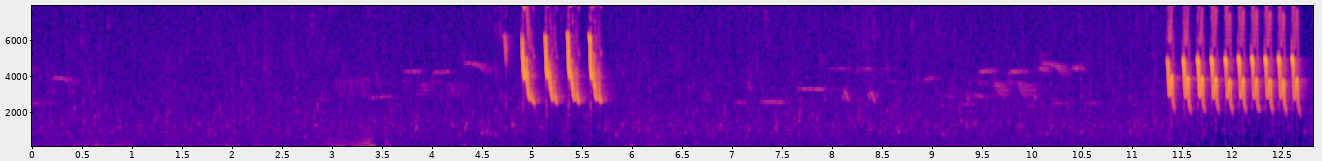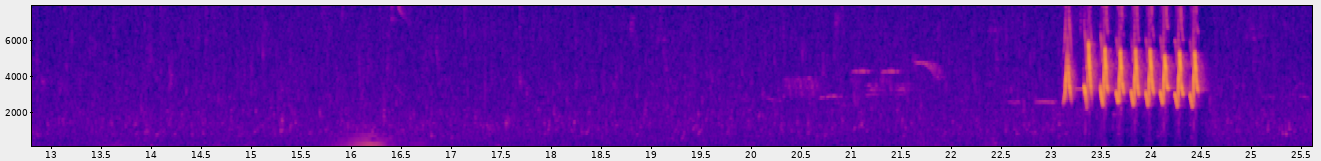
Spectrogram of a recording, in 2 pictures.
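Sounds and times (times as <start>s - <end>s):
faint background hiss: 0.0s - 25.5s
shrub frog clicking calls: 4.8s - 5.7s, 11.4s - 12.7s, 23.1s - 24.5s.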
